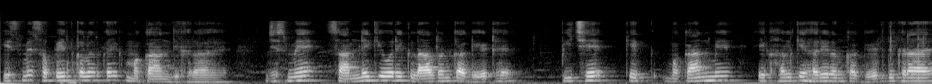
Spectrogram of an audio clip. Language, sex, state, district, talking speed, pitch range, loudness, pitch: Hindi, male, Chhattisgarh, Sukma, 210 wpm, 140-185 Hz, -17 LUFS, 155 Hz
